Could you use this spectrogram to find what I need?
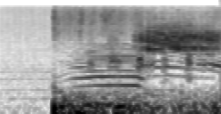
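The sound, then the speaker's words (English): Farm sheep or goats bleating: after a moment of low hum, a loud, sustained wavering bleat breaks in and carries on, rich and nasal, with no speech. “Hey, everybody, calm down. It's okay. Oh, it's coming. The farm animals can always feel it.”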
